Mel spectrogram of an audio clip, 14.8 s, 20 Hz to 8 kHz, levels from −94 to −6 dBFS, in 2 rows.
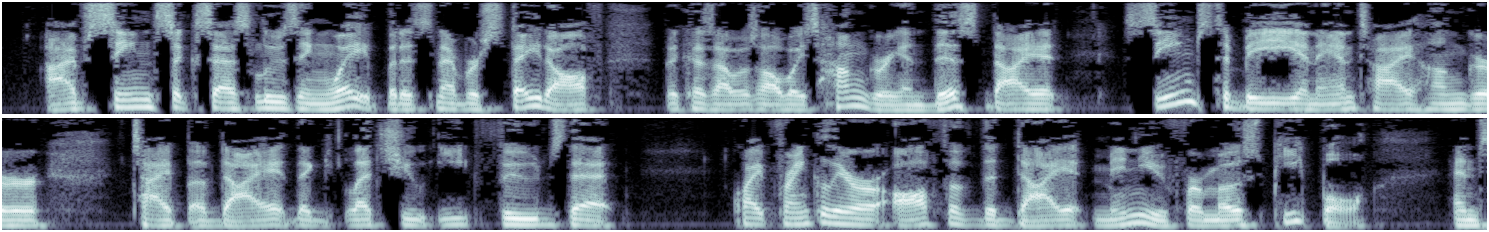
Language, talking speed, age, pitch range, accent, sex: English, 180 wpm, 30-49, 100-120 Hz, American, male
